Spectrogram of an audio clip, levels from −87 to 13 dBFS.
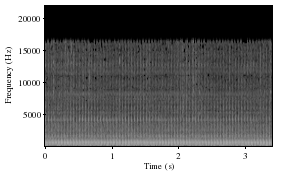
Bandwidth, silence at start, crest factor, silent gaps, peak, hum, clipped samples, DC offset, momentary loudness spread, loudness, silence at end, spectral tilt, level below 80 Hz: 17 kHz; 0 s; 14 dB; none; -10 dBFS; none; under 0.1%; 0.1%; 0 LU; -24 LUFS; 0 s; -3 dB/octave; -60 dBFS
